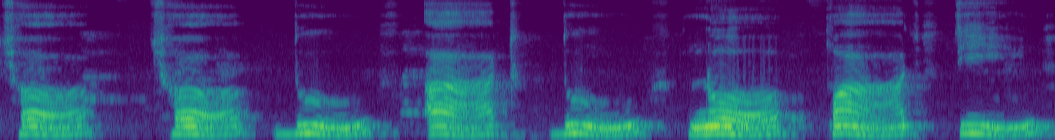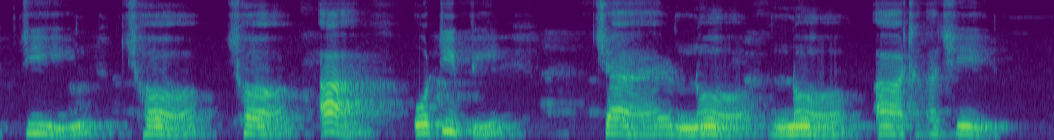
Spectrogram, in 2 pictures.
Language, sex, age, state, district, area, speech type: Maithili, male, 45-60, Bihar, Madhubani, rural, read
